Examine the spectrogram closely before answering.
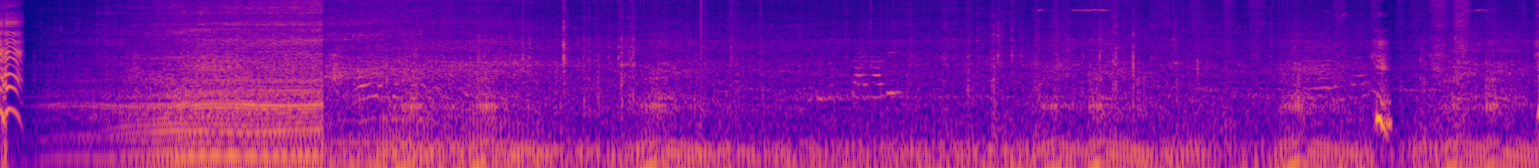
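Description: Tyres crunch and rumble over a gravel track.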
